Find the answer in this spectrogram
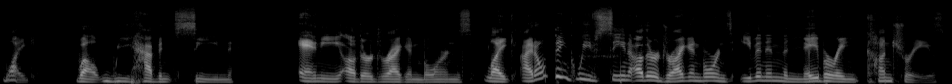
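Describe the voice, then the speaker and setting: A man's voice: medium pitch, animated, a little slow, pushed and bright, no room sound, studio quality. A man chatting casually as a player in a tabletop role-playing game.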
